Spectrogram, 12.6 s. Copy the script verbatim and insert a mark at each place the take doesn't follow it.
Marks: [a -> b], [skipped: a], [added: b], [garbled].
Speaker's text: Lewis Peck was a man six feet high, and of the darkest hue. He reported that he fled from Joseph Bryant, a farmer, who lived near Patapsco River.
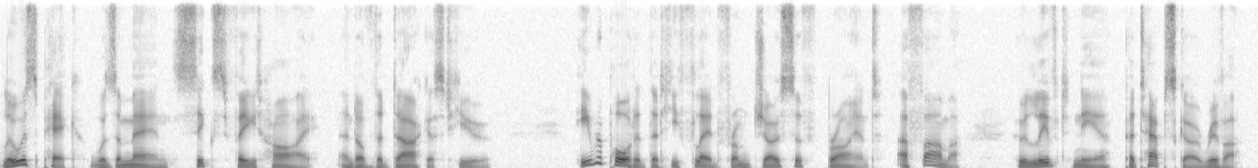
Lewis Peck was a man six feet high, and of the darkest hue. He reported that he fled from Joseph Bryant, a farmer, who lived near Patapsco River.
